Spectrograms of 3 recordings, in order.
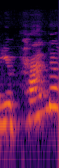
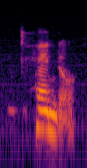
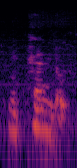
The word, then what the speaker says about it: Upendo: Is it Upanda or Upanda? Upendo. Upendo.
